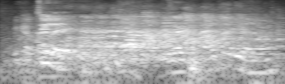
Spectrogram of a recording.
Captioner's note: audience laughs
